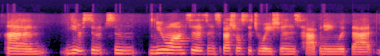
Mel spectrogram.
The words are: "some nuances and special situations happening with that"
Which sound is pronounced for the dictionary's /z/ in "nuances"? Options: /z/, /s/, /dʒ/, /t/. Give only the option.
/z/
